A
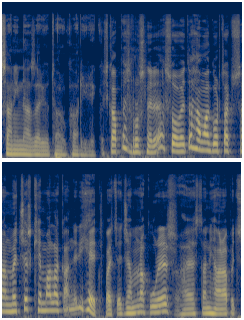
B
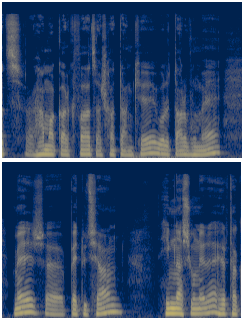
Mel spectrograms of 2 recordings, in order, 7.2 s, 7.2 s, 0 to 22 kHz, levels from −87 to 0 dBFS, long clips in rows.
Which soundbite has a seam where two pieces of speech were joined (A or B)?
A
